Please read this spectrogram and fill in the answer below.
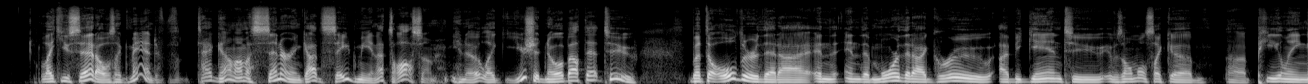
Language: English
